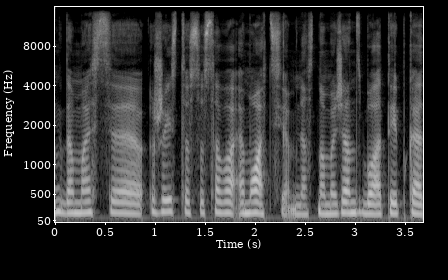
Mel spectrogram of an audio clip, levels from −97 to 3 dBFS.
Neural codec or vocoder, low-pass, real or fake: none; 14.4 kHz; real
